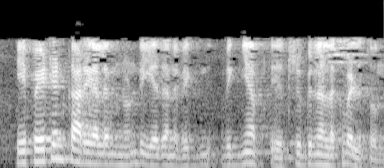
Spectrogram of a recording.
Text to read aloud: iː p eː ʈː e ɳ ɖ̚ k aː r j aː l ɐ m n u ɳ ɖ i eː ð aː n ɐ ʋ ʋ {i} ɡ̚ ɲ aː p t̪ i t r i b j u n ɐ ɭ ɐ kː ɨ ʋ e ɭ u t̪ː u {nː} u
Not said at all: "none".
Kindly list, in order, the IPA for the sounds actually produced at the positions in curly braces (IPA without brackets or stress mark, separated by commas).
i, nː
